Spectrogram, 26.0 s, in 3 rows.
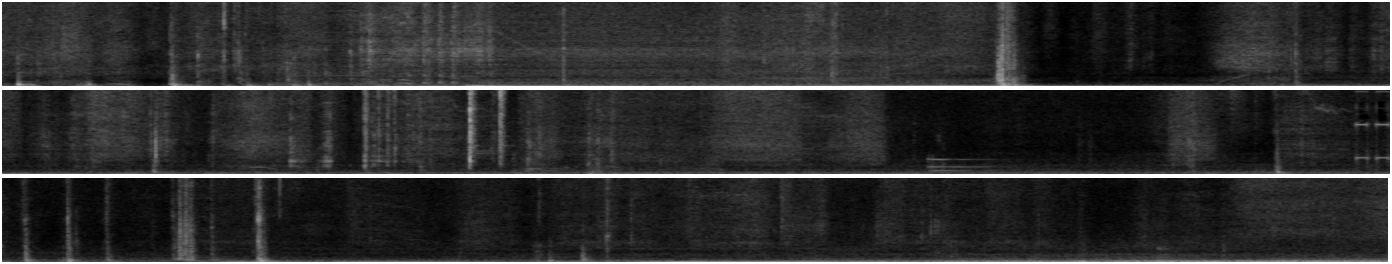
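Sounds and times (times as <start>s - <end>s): car engine rumbling: 0.0s - 26.0s
car door shutting: 4.6s - 6.5s.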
